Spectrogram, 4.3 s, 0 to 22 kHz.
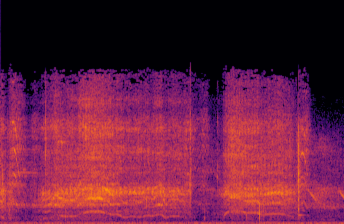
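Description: Traxxas TRX-4 RC crawler on Traxx tracks climbing rocks: its electric motor and geartrain whine, the pitch rising and falling with the throttle, over a low rumble. A sharp click near the end.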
